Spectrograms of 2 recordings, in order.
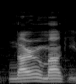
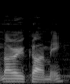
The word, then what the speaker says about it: Narumaki: Narumaki, not Narukami. Narumaki.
